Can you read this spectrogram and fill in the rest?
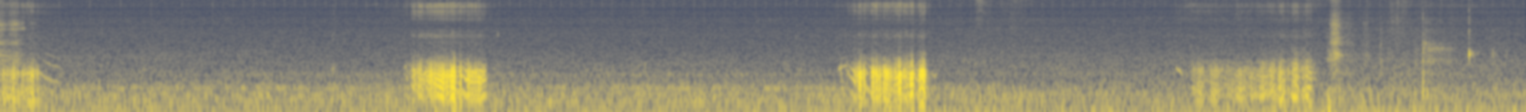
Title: Tinky snores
